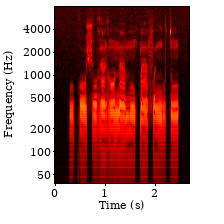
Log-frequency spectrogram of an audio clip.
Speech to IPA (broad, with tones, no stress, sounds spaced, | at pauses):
u˨ k oː˨ ʃ o˧ ɣ ã˦ ɣ ɔ̃˦ n ã˧ m ũ˨ k͡p ã˨ f ə˧ ŋ u˧ t ũ˦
